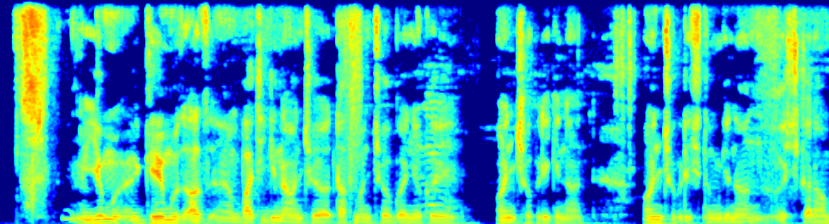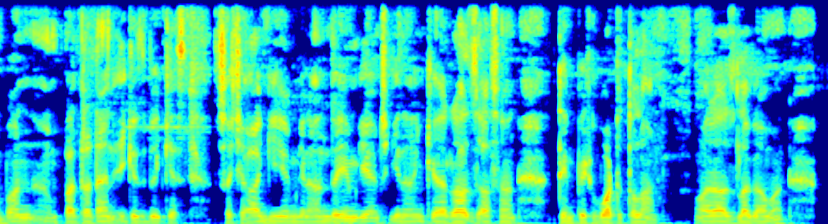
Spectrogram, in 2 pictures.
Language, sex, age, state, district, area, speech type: Kashmiri, male, 30-45, Jammu and Kashmir, Budgam, rural, spontaneous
